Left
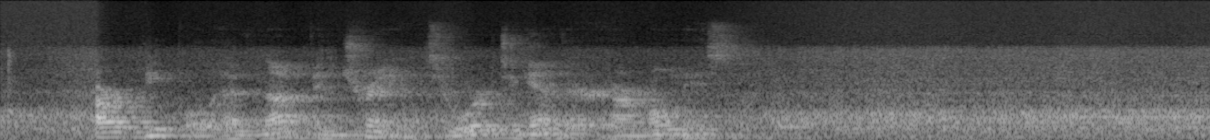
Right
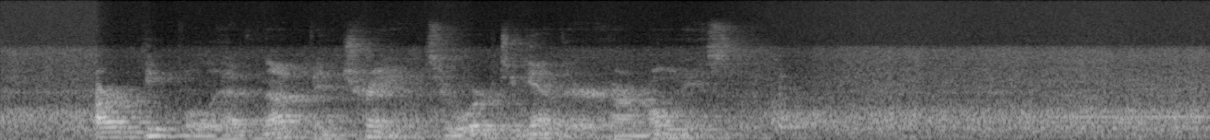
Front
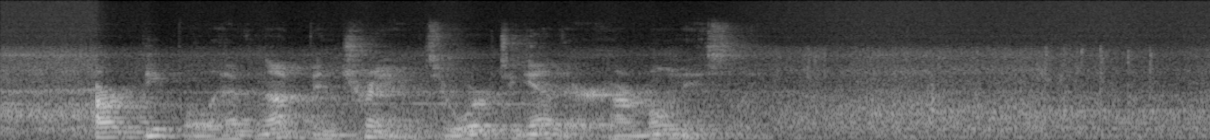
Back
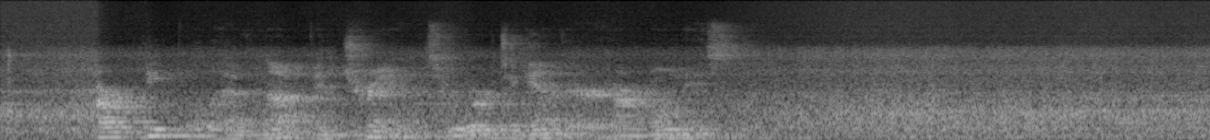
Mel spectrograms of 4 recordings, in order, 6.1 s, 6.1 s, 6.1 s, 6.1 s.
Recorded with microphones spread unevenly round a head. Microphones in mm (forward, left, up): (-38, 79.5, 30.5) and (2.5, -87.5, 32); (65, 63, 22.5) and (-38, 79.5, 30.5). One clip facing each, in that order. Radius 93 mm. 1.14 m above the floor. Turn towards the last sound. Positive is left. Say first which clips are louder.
# right 1 dB, front 3 dB
turn(degrees=10)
